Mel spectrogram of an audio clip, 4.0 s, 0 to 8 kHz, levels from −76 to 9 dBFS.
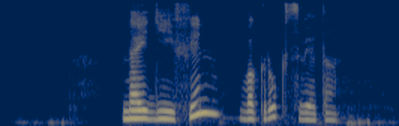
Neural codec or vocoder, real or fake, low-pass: codec, 16 kHz, 4 kbps, FunCodec, trained on Chinese and English, 50 frames a second; fake; 7.2 kHz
